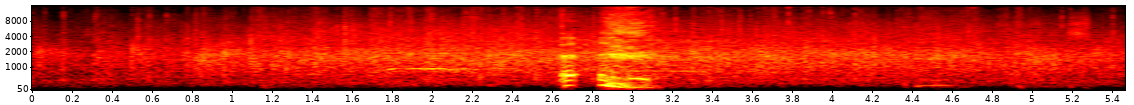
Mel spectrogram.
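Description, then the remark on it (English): Thin, scattered audience applause runs steadily at a modest level, with a brief louder burst of clapping near the middle before settling back into the same subdued patter. “I call that a grudging applause.”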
